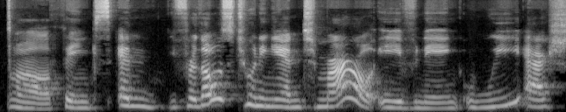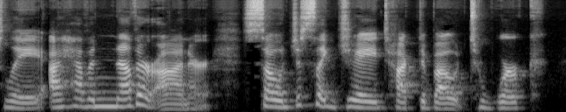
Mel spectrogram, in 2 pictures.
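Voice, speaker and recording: Bright-voiced woman hosting in her fifties. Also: medium pitch, lively intonation, normal speed, few pauses. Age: 50s. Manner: warm, effusive and gracious. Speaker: show host. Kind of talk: live interview show hosting.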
